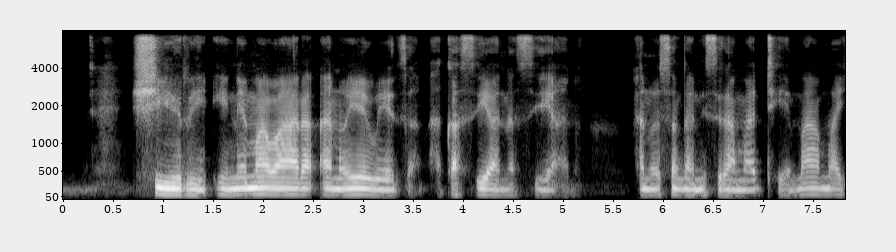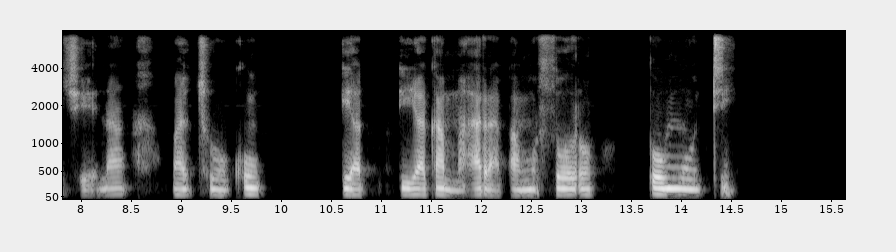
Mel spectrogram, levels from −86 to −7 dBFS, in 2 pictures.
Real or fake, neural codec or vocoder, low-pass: fake; codec, 16 kHz, 2 kbps, FunCodec, trained on LibriTTS, 25 frames a second; 7.2 kHz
